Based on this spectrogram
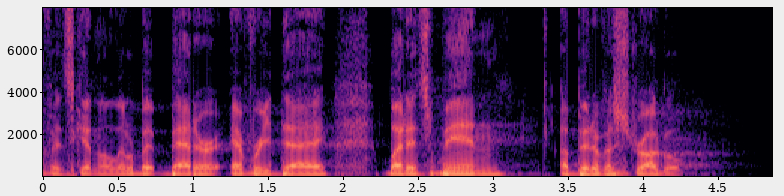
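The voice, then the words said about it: Hoarse, strained voice. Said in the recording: “a little bit of a struggle in my life right now, and that struggle is with my voice. I have some laryngitis”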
